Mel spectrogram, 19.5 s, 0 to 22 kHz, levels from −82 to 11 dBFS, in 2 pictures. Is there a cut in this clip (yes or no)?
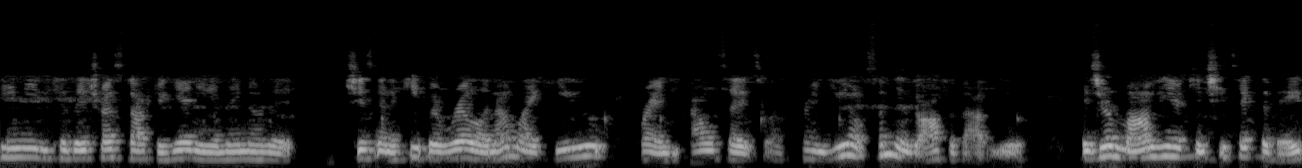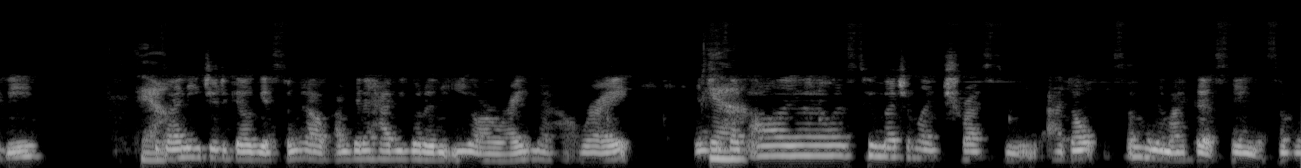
no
